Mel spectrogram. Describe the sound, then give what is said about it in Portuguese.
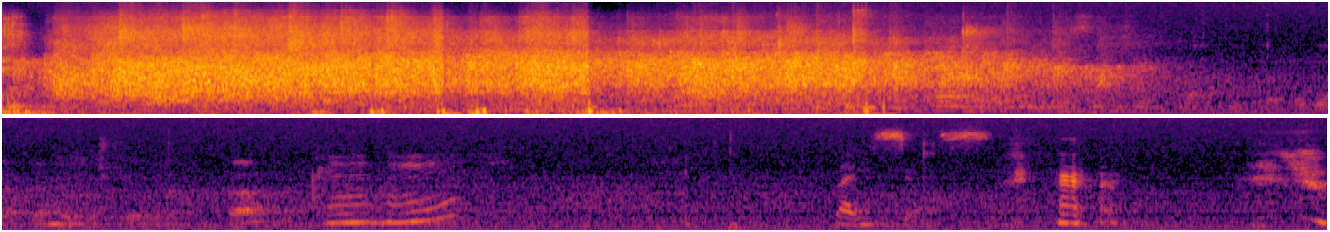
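A burst of audience applause at the Templo Estrela do Oriente, welcoming the afternoon's lecturer, dense and steady clapping for about five seconds, then fading out into quieter shuffling and a few faint voices and murmurs. “mas como também pela nossa querida irmã, que hoje será nossa palestrante, e para quem eu peço os aplausos,”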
